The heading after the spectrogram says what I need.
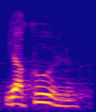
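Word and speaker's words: يقول: If I put a sukoon on vav and dhamma on kaf, how will you pronounce it now? Yakulu.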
